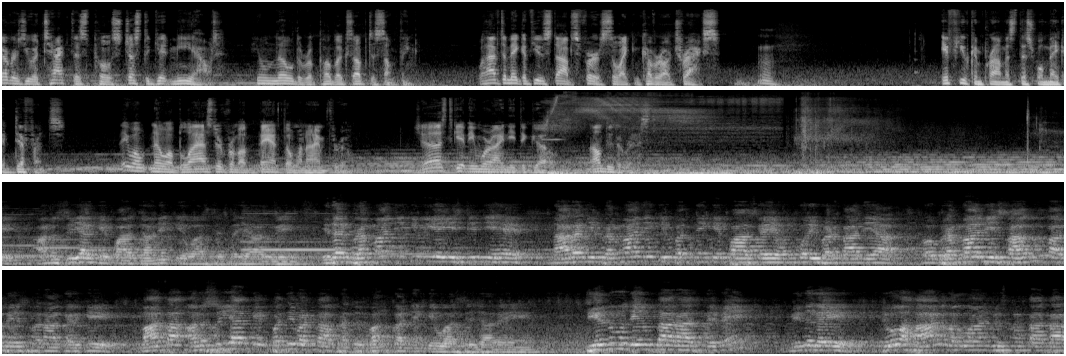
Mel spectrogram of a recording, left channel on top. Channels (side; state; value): both; different; correlation 0.00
